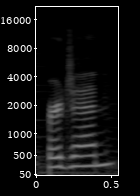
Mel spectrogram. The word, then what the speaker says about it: Bergen: It is Bergen. Okay, so I did say it right.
